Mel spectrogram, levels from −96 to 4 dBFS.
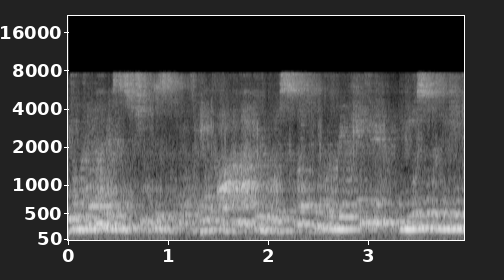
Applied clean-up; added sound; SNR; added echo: neural separator model SepFormer DNS4.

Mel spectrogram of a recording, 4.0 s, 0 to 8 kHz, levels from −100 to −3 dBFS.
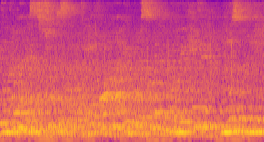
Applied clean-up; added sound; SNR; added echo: none; Applause / Cheering; 13 dB; reverberation time 2.0 s.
